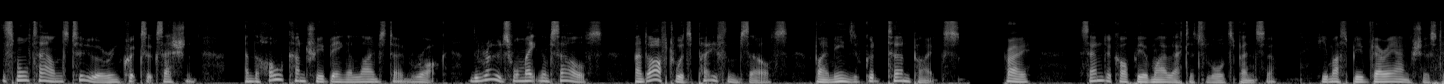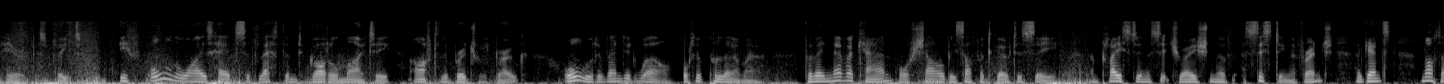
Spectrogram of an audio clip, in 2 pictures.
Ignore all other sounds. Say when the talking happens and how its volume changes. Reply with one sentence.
You can hear the talking from 0.0 to 28.8 s, at a steady volume.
